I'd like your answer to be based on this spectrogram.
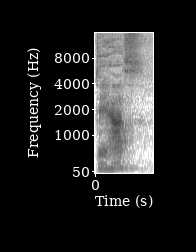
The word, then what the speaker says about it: Tejas: It's actually pronounced Tejas.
